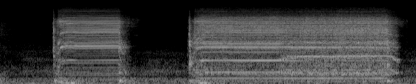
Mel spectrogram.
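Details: Old sterndrive boat on its trailer with a battery reading 15 volts: the outdrive power trim motor gives two bursts of steady electric whine, short then longer, at even pitch with a clean stop each time. The trim is running normally.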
